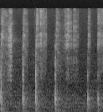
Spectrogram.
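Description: Felt-tip marker writing on flip-chart paper: a series of short strokes, about two or three a second.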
